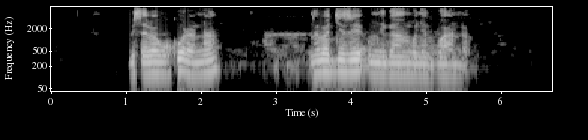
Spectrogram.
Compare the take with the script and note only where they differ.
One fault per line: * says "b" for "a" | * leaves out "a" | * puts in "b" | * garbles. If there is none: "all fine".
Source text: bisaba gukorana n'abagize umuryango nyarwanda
all fine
